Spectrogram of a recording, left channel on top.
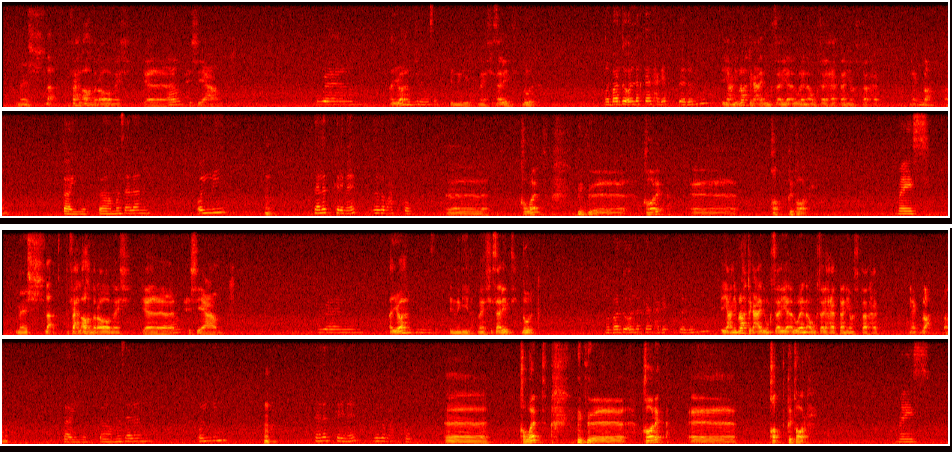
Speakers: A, on the right; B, on the left.
A: ماشي لا التفاح الاخضر اه ماشي يا
B: اه
A: ماشي يا عم
B: و أم،
A: ايوه
B: النجيله مثلا
A: النجيله ماشي اسالي انت دورك
B: برضو اقول لك ثلاث حاجات لونهم
A: يعني براحتك عادي ممكن تسألي ألوان أو ممكن تسألي حاجات تانية مثلا بتاعت حاجات يعني
B: مم.
A: براحتك فاهمة
B: طيب آه، مثلا قول لي
A: مم.
B: ثلاث كلمات بتبدأ بحرف القاف
A: آه قواد <laughs> آه قارئ آه قط قطار
B: ماشي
